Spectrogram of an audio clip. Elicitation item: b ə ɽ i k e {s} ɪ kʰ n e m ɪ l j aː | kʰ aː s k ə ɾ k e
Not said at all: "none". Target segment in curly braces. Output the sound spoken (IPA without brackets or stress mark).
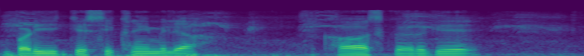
s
